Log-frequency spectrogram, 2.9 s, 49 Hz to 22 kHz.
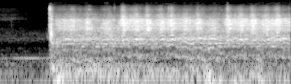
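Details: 1965 Lincoln Continental that sat for years, with a new gas tank and confirmed spark, primed with fuel: a steady whirring crank that never catches. It cranks but won't start.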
